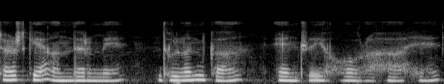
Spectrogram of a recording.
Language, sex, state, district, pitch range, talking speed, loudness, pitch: Hindi, female, Arunachal Pradesh, Papum Pare, 175-200 Hz, 120 wpm, -18 LUFS, 185 Hz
